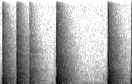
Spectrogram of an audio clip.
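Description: Someone walks into an office and knocks on the door to get a woman's attention with sharp raps: three quick knocks, a single knock after a brief pause, then two more after a longer gap. No one speaks.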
